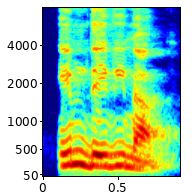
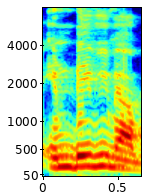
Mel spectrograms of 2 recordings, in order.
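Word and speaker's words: imdevimab: ये कॉकटेल था 2 monoclonal antibodies का, कैसीरिवीमैब और इमदेवीमैब। तो इमदेवी तो नहीं होगा, ये इमडेवीमैब होगा, ठीक है।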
